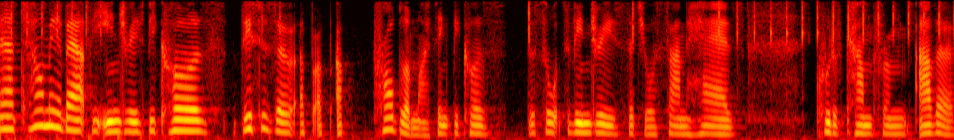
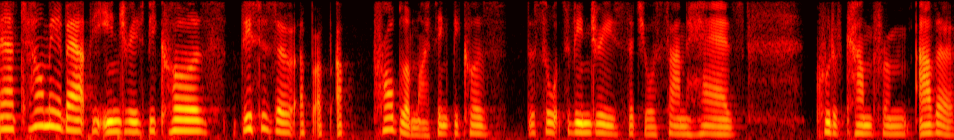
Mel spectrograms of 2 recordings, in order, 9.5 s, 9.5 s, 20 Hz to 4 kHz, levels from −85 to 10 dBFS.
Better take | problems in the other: second | background sound (Scissors); 19 dB below the speech

